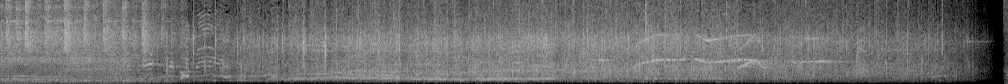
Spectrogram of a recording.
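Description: Music ending within the first few seconds, followed by a crowd applauding and cheering with scattered shouts, which fades out near the end.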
